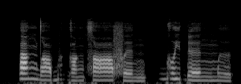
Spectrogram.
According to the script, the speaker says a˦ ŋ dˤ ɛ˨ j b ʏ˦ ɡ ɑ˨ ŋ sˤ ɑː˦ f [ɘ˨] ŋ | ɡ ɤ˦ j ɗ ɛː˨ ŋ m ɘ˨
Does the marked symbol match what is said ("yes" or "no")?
no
